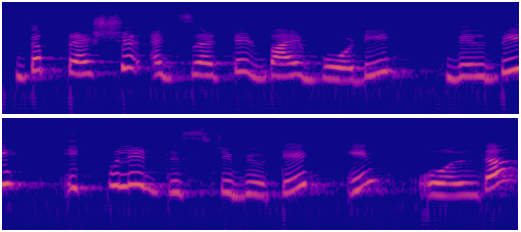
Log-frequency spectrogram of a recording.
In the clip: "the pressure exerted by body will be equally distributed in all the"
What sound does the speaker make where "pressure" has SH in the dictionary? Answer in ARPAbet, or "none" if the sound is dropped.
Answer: SH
